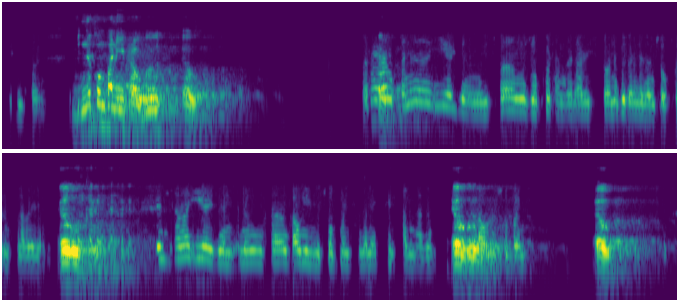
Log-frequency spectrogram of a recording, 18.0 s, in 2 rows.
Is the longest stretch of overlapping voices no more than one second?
Yes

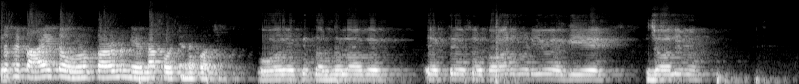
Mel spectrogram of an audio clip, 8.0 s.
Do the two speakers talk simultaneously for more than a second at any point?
No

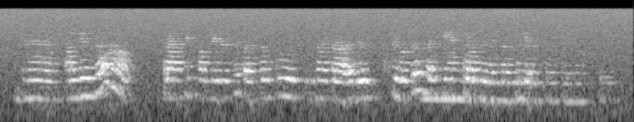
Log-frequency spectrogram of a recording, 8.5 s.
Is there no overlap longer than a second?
No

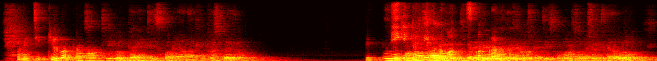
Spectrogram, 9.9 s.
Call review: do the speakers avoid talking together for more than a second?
No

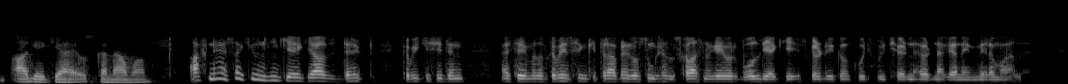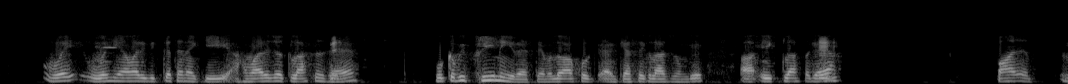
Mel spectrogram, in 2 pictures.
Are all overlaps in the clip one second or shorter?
Yes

